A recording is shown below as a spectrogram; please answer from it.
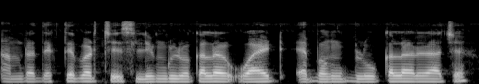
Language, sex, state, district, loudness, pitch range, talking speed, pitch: Bengali, male, Assam, Hailakandi, -18 LUFS, 130-135 Hz, 125 wpm, 130 Hz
